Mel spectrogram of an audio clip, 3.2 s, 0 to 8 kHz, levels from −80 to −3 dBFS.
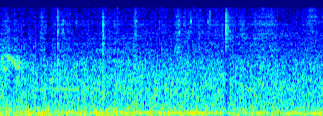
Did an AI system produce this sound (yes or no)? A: yes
